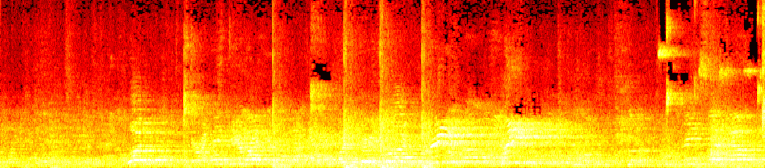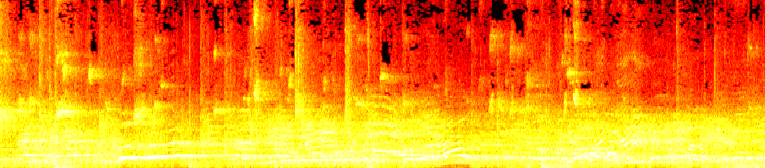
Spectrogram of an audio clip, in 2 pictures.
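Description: A crowd of spectators cheers and chatters in an echoing gym.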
